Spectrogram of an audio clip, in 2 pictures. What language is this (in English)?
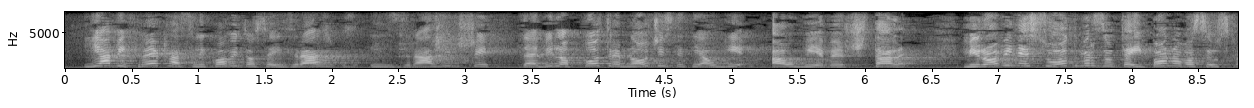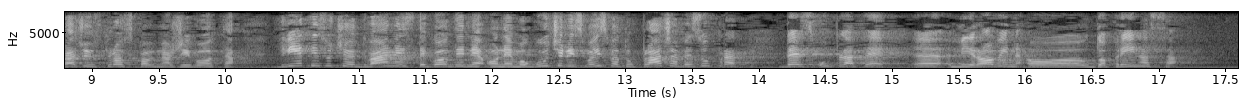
Croatian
